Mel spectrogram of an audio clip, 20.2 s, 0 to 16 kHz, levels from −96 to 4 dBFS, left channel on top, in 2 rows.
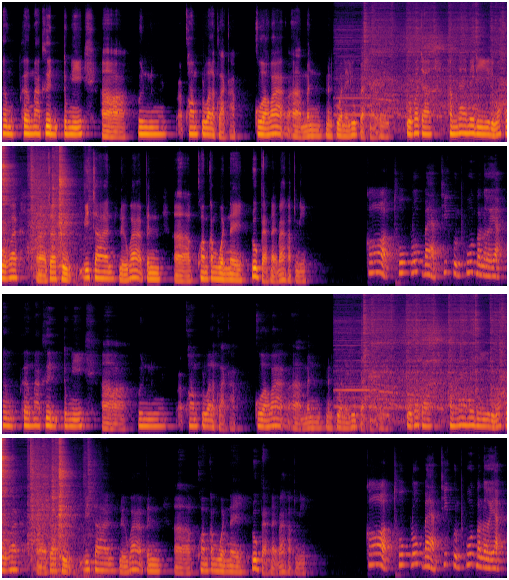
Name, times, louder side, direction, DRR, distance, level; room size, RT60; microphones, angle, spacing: voice 1, 0.0-4.7 5.1-7.8 8.1-13.3 13.5-16.2, left 6 dB, 70° left, 15 dB, 0.3 m, -26 dB
sound 1, 6.6-12.1, right 1 dB, 45° right, 3.3 m, -34 dB
voice 2, 17.4-20.0, right 1 dB, 25° right, 4 dB, 0.8 m, -30 dB
9.5 x 5.9 x 3.5 m, 0.76 s
head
